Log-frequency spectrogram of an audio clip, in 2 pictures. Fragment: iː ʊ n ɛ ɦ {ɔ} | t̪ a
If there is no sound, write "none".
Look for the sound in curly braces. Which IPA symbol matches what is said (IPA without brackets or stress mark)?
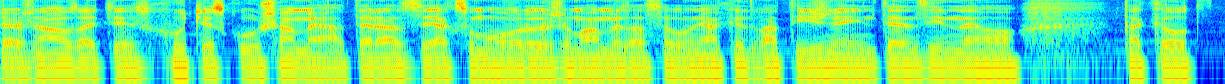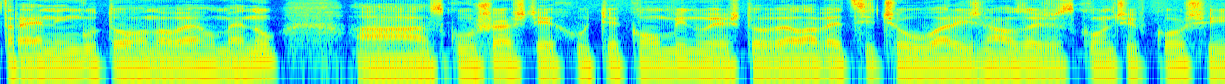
ɔ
